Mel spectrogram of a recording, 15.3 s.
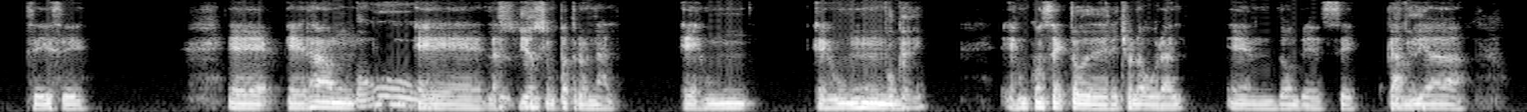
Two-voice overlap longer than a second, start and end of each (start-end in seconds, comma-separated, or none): none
